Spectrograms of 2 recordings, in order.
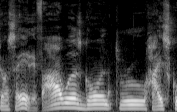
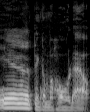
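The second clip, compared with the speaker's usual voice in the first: play-acted casual, offhand, dismissive, couldn't-care-less tone; 3 semitones lower, 4 dB quieter than usual. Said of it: "but it was like".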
